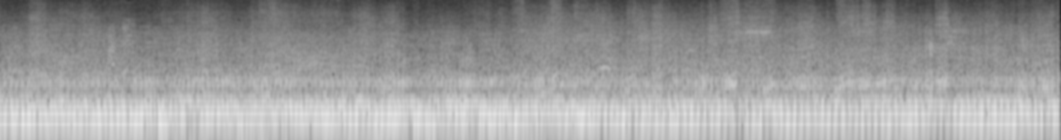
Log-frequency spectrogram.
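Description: A crowd of people talks in the background outdoors.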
